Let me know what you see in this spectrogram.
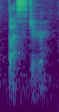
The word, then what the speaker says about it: Buster: Well, when I say Busker, I was saying it wrong, because his name is Buster.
